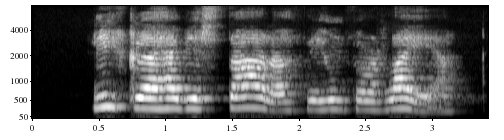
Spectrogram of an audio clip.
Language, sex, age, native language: Icelandic, female, 13, Icelandic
